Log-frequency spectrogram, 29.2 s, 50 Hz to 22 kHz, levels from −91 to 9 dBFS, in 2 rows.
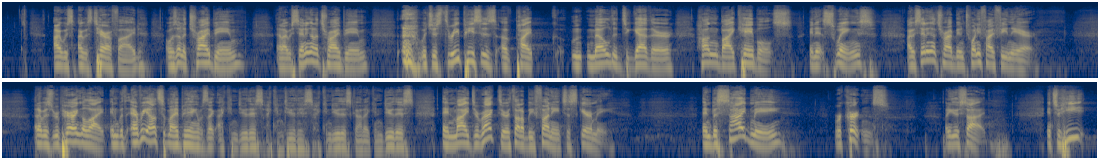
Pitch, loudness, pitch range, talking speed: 140 Hz, -20 LUFS, 125-160 Hz, 200 wpm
